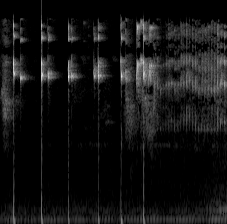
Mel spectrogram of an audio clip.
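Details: Lovebird giving sharp, high chirps at a steady rate of roughly two per second, followed by a softer twittering trail over a low background hum.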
